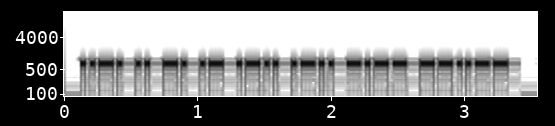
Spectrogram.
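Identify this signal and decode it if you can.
Morse code, heard as a keyed tone, about 36 wpm, 750 Hz. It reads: FINALLY,
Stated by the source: Amateur radio Morse code practice archive transmission at 35 wpm.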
